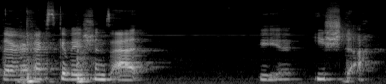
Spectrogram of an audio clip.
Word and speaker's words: Uisneach: Ishta. – Ishta? – I think. It's spelt U-I-S-N-E-A-C-H, but I listened to someone pronounce it, and I'm pretty sure they said Ishta.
